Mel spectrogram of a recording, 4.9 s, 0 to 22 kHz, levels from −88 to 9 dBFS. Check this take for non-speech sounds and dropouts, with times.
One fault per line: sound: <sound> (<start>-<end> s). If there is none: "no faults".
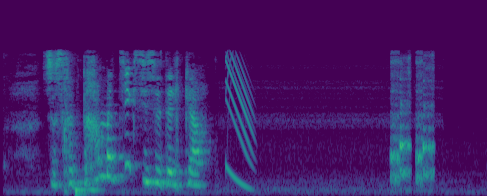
sound: chirp (2.3-2.6 s)
sound: laugh (3.9-4.4 s)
